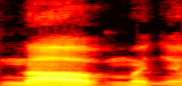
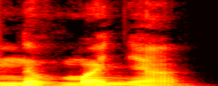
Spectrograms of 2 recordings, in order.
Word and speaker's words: навмання: Правильна вимова: наголосная я. Ніяких навмання або навмання, тільки навмання. Наголос не плаваючий.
